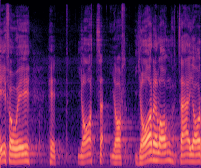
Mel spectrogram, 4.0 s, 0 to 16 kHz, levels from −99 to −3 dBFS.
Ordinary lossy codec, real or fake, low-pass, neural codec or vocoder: none; real; 14.4 kHz; none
